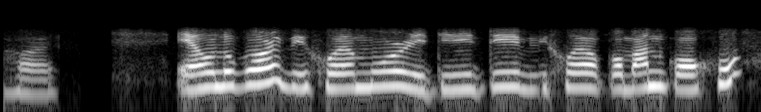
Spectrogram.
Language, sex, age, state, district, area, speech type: Assamese, female, 30-45, Assam, Lakhimpur, rural, conversation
